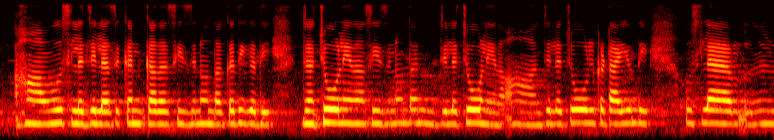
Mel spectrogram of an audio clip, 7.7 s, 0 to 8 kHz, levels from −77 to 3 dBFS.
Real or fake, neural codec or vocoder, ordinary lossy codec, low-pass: real; none; none; 7.2 kHz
